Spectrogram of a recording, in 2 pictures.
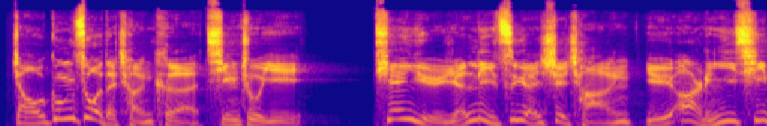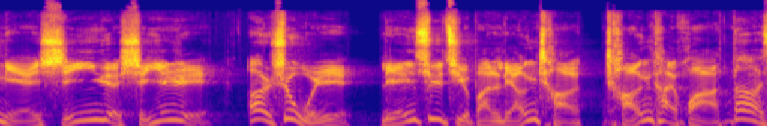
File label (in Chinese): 招聘 干音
